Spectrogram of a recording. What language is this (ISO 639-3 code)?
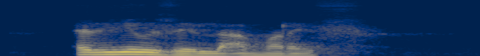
kab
